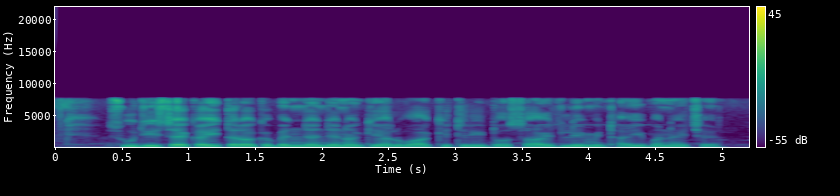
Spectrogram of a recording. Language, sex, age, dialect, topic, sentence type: Maithili, male, 41-45, Angika, agriculture, statement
